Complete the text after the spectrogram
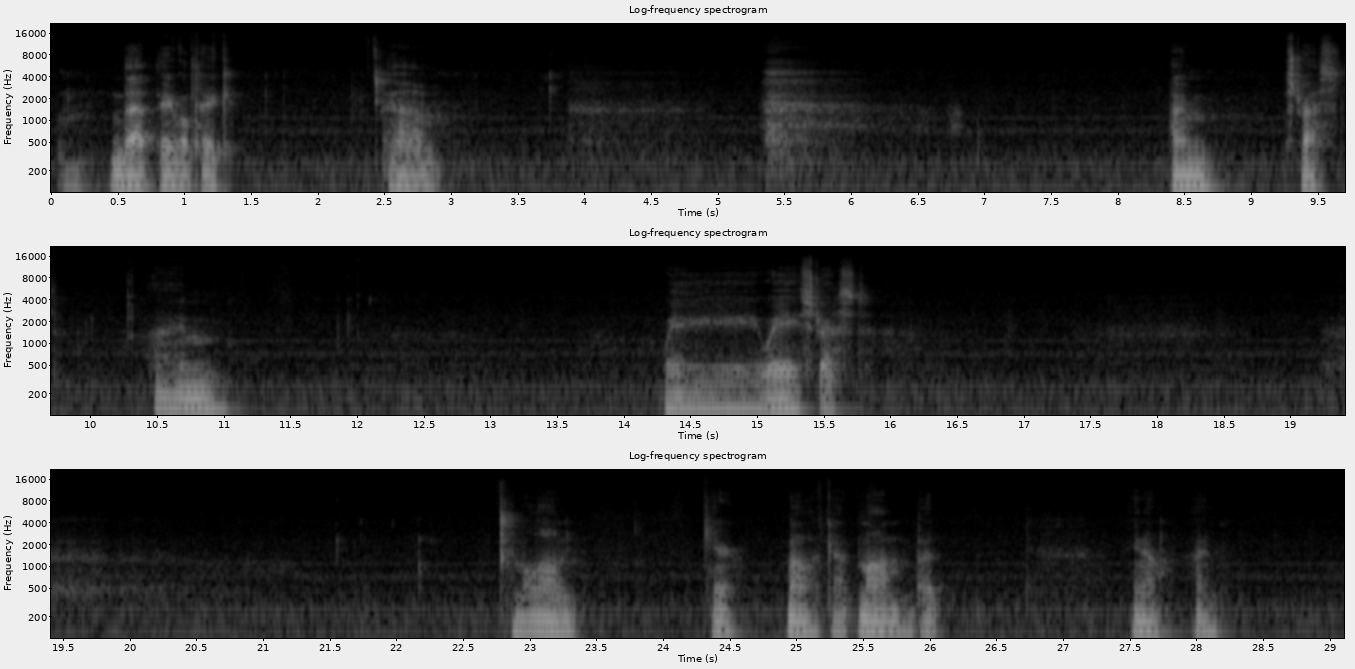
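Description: A middle-aged man speaks calmly in short bursts, close to the microphone, with long pauses.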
